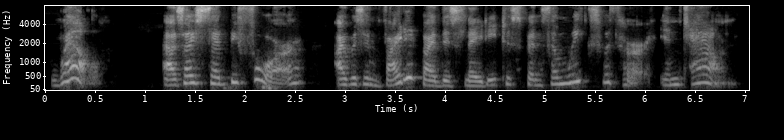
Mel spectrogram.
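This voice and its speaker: A woman reading the part of a cool, composed genteel older lady who lectures in a measured, prim way, over a video call. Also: mid-range voice, big pitch swings, husky, full character voice.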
